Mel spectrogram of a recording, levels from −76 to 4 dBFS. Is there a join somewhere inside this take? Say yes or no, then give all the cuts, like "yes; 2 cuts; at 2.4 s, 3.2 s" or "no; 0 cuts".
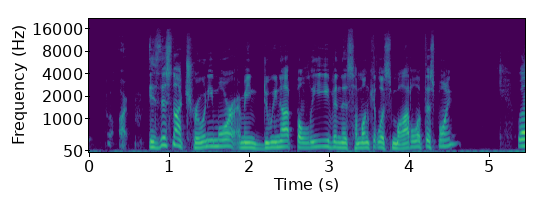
no; 0 cuts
